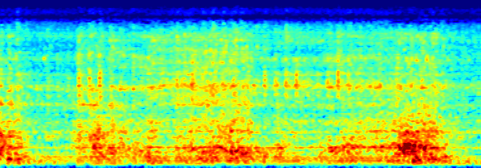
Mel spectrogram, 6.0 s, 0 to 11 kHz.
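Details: 2010 VW Touran 1.6 BSE warming after two days parked: uneven light tapping over a low wavering idle as revs sag below 1000, stopping above 1000 and when warm; seems left side. Rebuilt just over 15,000 ago: new pistons, valves, hydraulic lifters, bored block; cause unconfirmed.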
